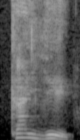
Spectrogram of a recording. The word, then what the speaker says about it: cahiers: الH لا ينطق. Des cahiers.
